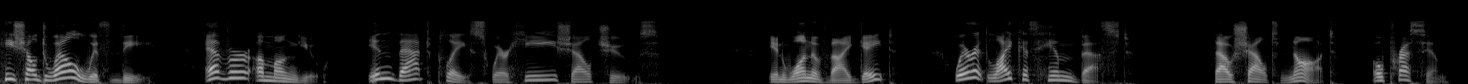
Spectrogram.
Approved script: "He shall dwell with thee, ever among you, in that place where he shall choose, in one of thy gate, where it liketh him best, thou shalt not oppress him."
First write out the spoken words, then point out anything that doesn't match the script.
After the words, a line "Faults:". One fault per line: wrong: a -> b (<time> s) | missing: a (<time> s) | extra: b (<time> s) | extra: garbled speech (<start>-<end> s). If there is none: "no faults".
"He shall dwell with thee, ever among you, in that place where he shall choose, in one of thy gate, where it liketh him best, thou shalt not oppress him."
Faults:
no faults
